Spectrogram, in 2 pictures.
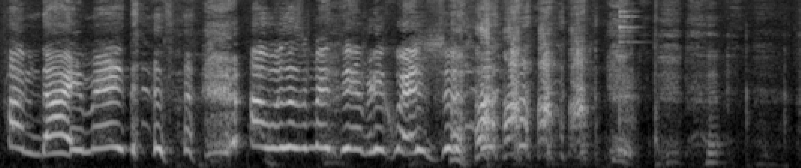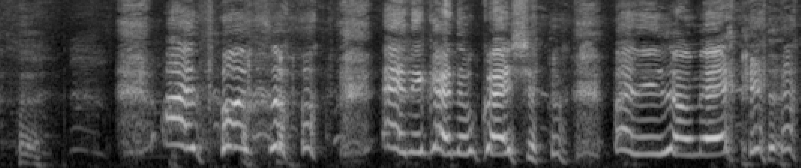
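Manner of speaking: high-pitched, breathless through laughter; words squeezed out between real laughs; laughing hard. Real, not acted. Cracking up at the question.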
